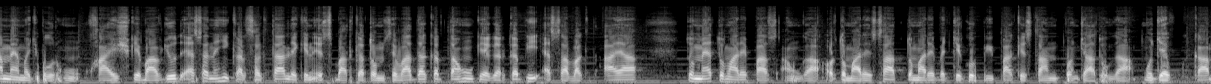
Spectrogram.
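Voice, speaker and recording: Guy reading as a young spy in an audio novel, earnest n respectful, kinda low voice, music behind. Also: normal speed, natural voice. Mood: regretful, earnest. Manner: earnest, pleading, polite. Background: background music.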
